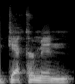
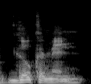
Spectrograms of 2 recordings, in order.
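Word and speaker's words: Goeckerman: the Mayo Clinic called the Geckerman treatment, or Gokerman, depending on who is pronouncing it.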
